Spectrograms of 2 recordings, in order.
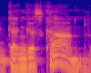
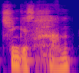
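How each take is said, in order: First: The name is said the familiar English way. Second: The name is said the native Mongolian way. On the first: "so let's go with Genghis Khan" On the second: "the correct way to pronounce it is Chinggis Khan"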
